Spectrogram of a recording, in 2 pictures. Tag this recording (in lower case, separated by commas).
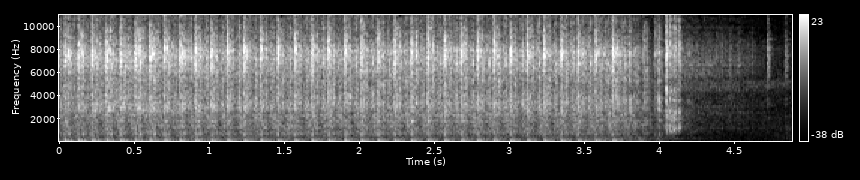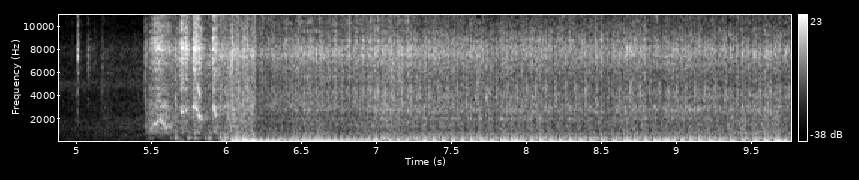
motorcycle, vehicle, outside, urban or man-made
